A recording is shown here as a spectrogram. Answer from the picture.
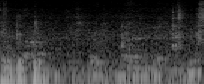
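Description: Indistinct low voices, a little louder in the first half second, with a few light clicks.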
